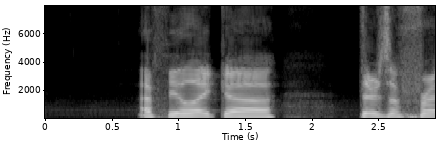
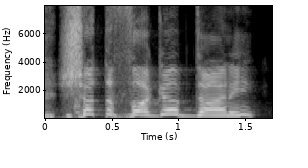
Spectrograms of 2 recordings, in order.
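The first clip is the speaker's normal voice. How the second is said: higher, shouted Walter line; hammed-up yell; mock shout; 7 semitones higher than usual. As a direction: bark it at a chatty friend. Yelling Walter line imitated.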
